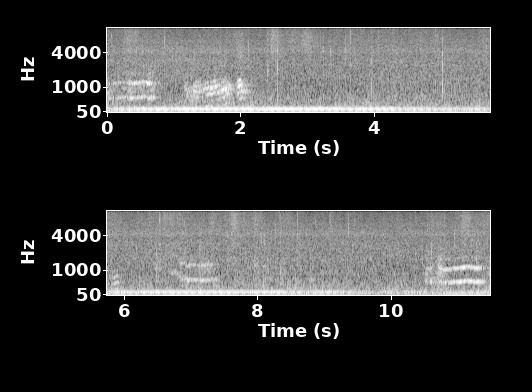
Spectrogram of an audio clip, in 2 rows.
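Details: Turkeys calling inside a barn at night, recorded 11-05-2018 between 20:41 and 21:41; a few harmonic, wavering calls come in scattered bursts, near the start, around seven seconds and at the end, over a constant low machine hum.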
